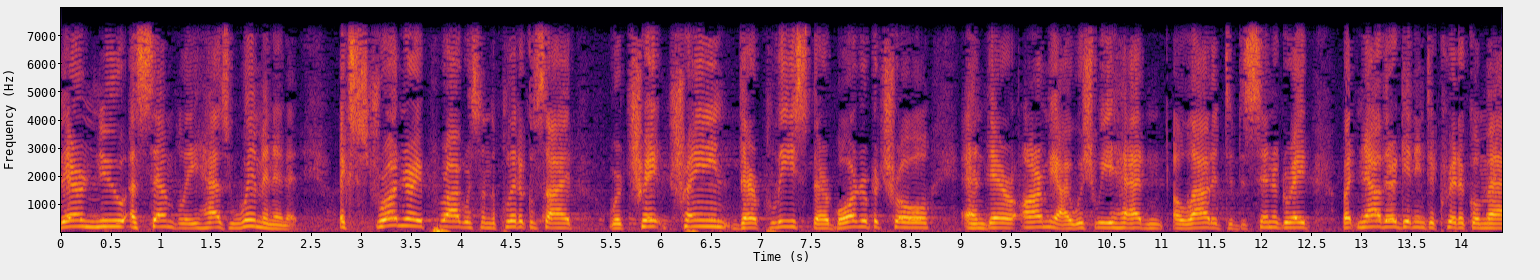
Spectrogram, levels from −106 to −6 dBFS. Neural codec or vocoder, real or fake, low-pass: none; real; 7.2 kHz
